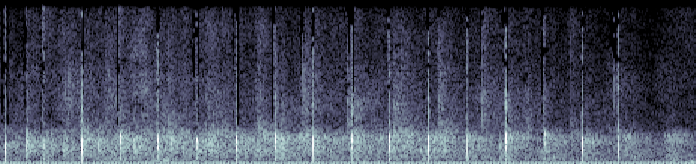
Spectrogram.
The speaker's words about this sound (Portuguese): Uma salva de palmas aí.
